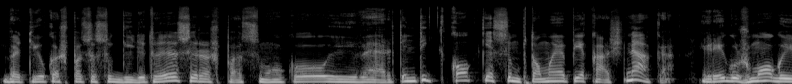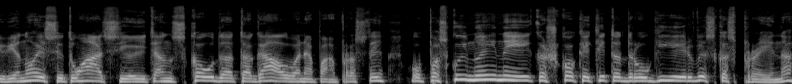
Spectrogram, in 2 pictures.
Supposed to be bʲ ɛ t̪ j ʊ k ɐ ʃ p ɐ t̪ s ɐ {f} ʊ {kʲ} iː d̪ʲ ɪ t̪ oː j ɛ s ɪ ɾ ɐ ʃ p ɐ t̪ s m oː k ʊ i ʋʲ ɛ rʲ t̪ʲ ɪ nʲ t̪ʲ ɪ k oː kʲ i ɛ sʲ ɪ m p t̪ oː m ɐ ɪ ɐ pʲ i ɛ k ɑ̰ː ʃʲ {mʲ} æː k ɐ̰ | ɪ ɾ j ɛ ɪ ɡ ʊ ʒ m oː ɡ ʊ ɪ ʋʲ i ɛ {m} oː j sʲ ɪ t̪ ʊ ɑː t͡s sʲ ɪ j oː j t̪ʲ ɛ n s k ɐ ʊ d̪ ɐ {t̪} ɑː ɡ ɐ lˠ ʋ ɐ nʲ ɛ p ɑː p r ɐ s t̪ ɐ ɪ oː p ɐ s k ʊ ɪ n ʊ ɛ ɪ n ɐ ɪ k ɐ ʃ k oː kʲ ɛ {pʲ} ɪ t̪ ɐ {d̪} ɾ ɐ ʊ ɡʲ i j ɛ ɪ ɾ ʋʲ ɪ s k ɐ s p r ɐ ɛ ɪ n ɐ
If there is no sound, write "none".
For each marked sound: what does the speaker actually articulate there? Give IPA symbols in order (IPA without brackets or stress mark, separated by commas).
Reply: s, ɡʲ, nʲ, n, t̪, kʲ, d̪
